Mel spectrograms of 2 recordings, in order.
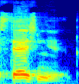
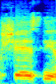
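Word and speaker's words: Szczęsny: No, vabbè, sarebbe Stesny, però insomma non, non diciamo Scesni così almeno eh, mettiamo d'accordo tutti, anche se la pronuncia corretta è Stesny.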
